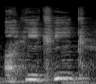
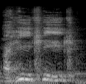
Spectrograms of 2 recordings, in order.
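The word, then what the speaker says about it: Ajijic: are lake chapala and ahiki and in our last video i pronounced that wrong and everybody corrected me so thank you ahi geek good job jp a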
